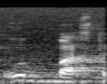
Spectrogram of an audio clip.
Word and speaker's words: উদ্বাস্তু: এই যে ব আছে তার কিন্তু একটা স্পষ্ট উচ্চারণ আমরা পাচ্ছি উদ্বাস্তু, একইভাবে উদ্বেল, হ্যাঁ এই শব্দটিও বলা যায়।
